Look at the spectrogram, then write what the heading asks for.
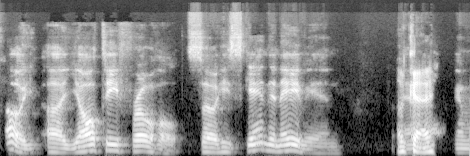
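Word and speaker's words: Hjalte Froholdt: full name oh uh yalty froh Holt so he's Scandinavian okay and when you have the the consonants like that start the H and the J the H is silent so it's yalty yelty froh holty frohold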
